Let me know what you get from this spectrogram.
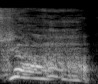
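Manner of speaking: high, forceful villain yell; sudden high battle cry; Electro's attack yell. Acted. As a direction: let out a high attacking shout. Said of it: "And then Elektra goes".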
